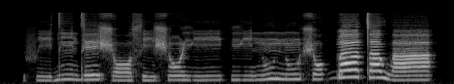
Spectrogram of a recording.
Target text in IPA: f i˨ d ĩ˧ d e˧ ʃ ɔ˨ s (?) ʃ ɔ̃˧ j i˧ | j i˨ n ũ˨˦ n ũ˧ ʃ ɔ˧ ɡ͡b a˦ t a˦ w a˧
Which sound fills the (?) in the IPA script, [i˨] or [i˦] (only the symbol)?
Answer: i˨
